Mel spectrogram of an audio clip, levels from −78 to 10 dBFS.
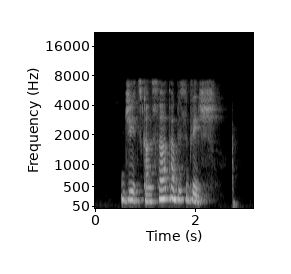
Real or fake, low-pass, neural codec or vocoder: real; 7.2 kHz; none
